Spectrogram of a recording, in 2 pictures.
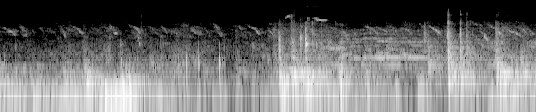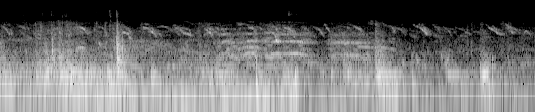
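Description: Several sharp clicks and rattles from a wire-mesh aviary door and its nail latch being handled, starting about three seconds in. Birds call throughout.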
